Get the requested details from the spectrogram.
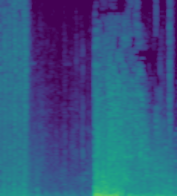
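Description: Gunshots from a video game fire in rapid bursts.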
